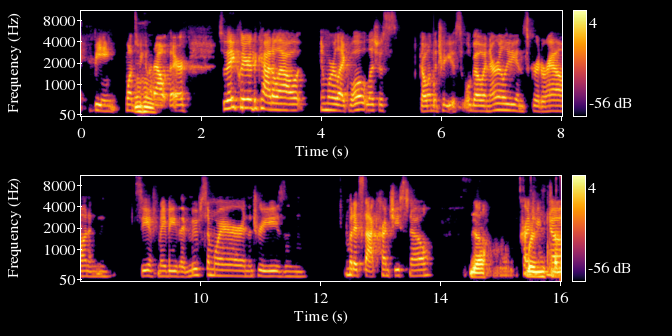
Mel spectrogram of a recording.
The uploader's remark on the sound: apologies on sound quality for this episode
